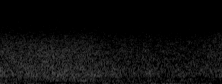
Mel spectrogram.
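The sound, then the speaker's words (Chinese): A soft, steady wash of ocean surf on a beach, a broad hiss of water that stays even throughout without distinct individual wave crashes. Quiet, with no voices. “呼气，沙滩上，海浪一下一下的拍打过来。”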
